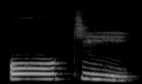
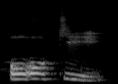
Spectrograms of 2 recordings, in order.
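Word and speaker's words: おおきい: In hiragana, you would write the letter o twice, oki, right? But don't pronounce it like oki. Just say oki. Remember that there are only two o, so don't make it way too long, like oki. Just oki.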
